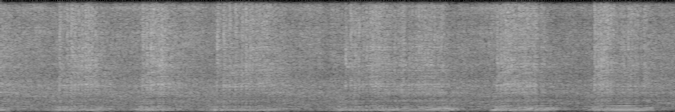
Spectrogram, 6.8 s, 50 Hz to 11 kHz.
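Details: 1986 Honda CR125 two-stroke on 40:1 premix, just restarted after a new spark plug: revs rise and sag, a bog at full throttle. Owner wonders if the exhaust pipe is clogged.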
